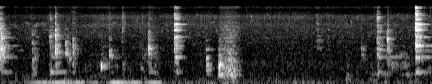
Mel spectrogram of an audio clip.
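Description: Faint, irregular ticks and small clicks from an aluminium tawa heating on the stove with a few spoonfuls of oil in it, with one sharper click right at the start.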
